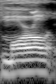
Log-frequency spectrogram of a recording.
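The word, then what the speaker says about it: Moehrl: um it's I think it's pronounced moral m-o-r-e-h-l versus National Association of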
